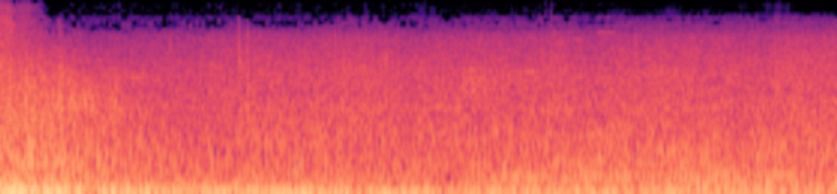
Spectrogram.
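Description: A Confringo explosion spell bursts in a Harry Potter video game, starting with a loud low blast that settles into a sustained rumbling roar and fades slightly over several seconds.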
